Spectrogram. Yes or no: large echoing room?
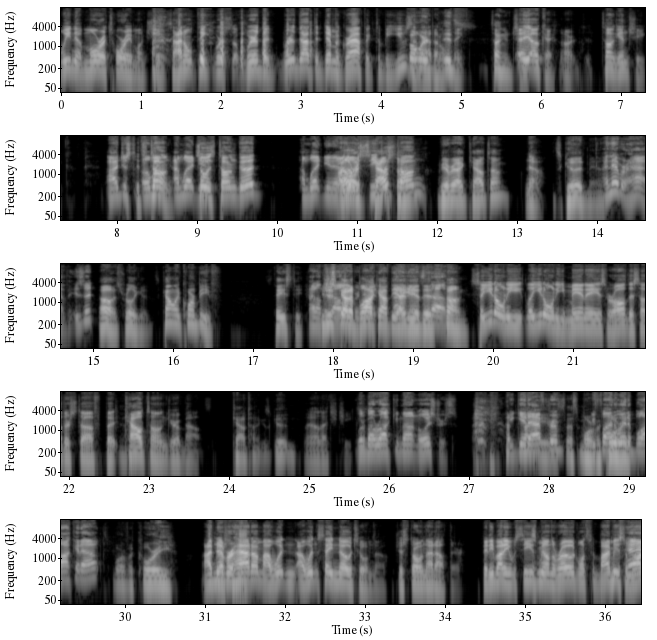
no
